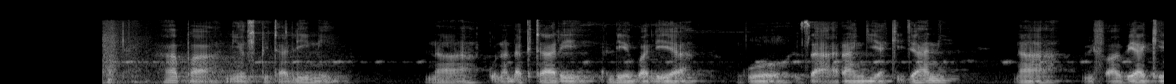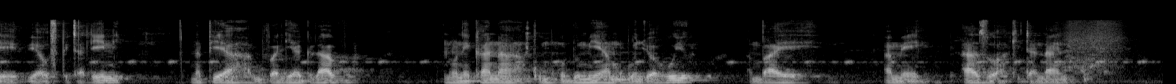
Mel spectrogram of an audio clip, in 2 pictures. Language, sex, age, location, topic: Swahili, male, 18-24, Nakuru, health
